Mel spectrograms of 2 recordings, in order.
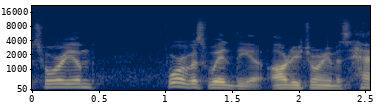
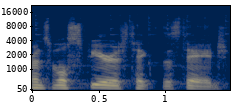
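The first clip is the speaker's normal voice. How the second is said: usual speaking voice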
